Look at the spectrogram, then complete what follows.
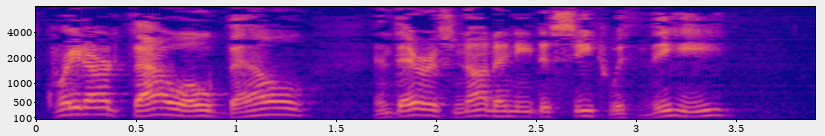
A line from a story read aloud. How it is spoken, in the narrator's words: the king cried out with a loud voice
